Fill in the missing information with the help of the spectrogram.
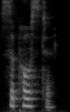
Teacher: To reduces. It sounds more like /tə/.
